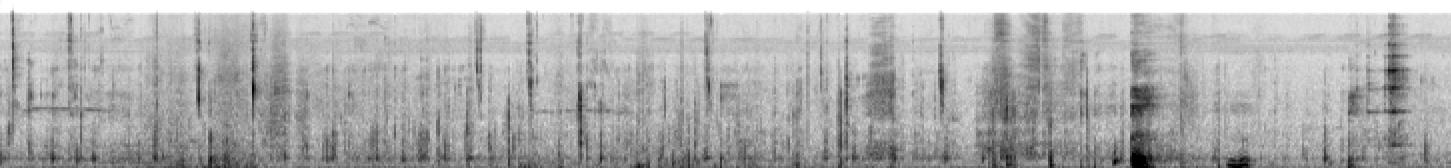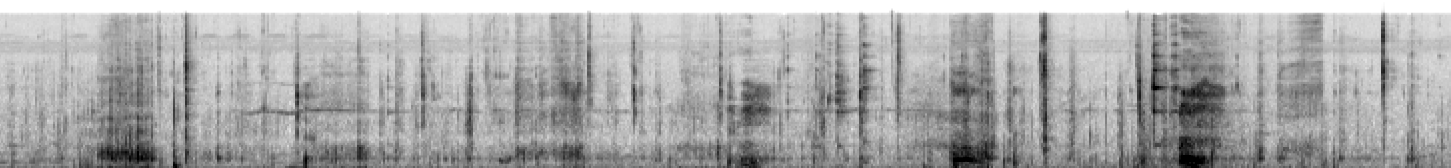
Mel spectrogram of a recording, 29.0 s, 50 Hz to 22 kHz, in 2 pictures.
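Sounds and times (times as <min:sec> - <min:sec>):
chewing: 0:00.0 - 0:29.0
spoons clinking on ceramic bowl: 0:13.6 - 0:14.2.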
